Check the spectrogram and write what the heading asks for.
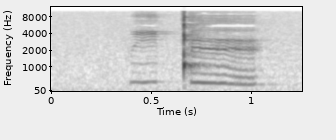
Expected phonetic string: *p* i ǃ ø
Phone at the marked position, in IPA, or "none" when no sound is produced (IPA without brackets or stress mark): p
